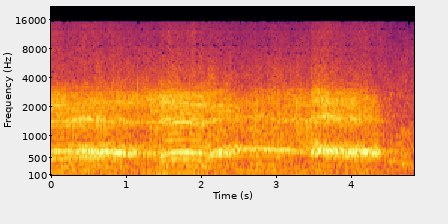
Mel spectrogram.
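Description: A chorus of sheep bleating loudly, several wavering, overlapping bleats running together almost continuously for about five seconds with no talking.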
